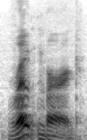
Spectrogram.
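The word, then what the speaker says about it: Rothenburg: And this is it Rottenberg, or do you pronounce it Rothenberg? Rotenberg.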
